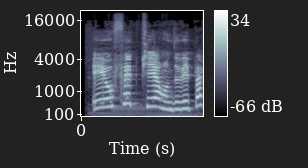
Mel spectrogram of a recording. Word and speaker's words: au fait: Donc, première expression, c'est au fait. Oui. C'est bizarre qu'on prononce le T final, non?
